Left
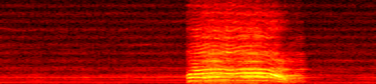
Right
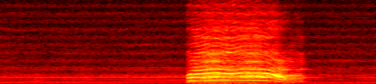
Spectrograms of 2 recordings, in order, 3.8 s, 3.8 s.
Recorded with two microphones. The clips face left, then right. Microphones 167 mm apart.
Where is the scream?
20° right (ahead or behind), 2.5 m; by 3.0 s 5° right (ahead or behind), 2 m.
